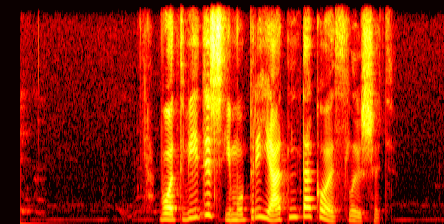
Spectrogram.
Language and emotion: Russian, positive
